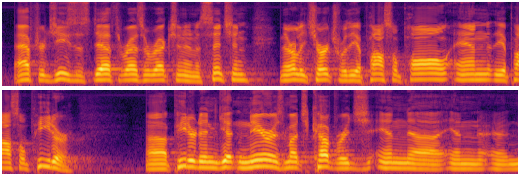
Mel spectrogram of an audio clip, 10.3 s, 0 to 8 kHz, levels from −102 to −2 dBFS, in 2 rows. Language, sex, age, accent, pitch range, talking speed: English, male, 50-69, American, 130-160 Hz, 170 wpm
